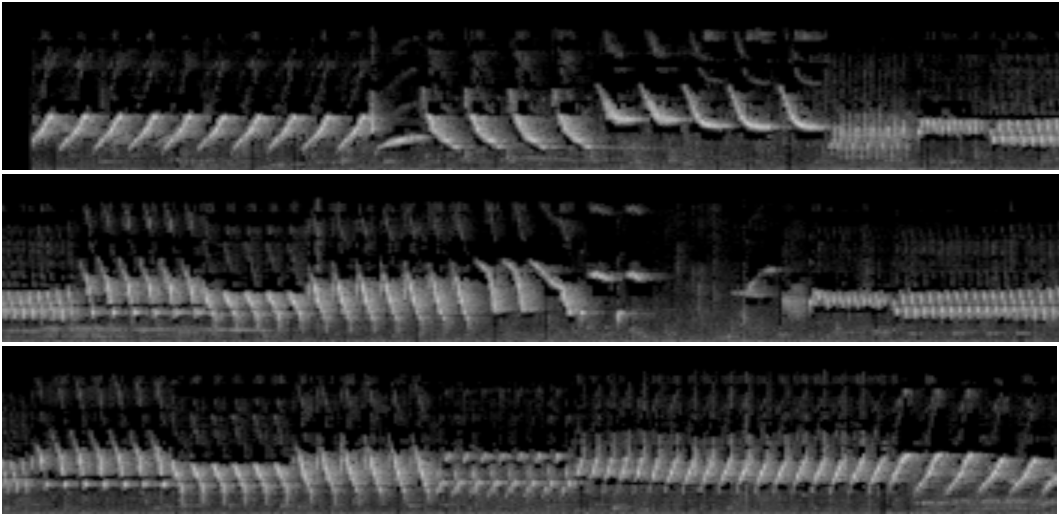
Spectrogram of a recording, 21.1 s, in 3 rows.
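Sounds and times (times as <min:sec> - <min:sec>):
canary singing: 0:00.2 - 0:21.1.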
